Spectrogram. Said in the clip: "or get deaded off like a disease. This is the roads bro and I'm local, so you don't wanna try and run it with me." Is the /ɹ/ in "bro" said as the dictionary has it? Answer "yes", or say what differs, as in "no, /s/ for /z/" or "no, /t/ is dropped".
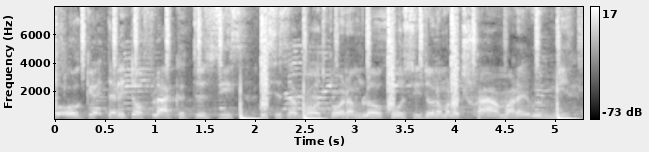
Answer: no, /ɹ/ is dropped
